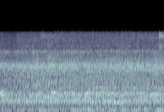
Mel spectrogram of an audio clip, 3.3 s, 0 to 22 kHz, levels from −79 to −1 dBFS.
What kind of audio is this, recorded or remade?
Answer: remade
